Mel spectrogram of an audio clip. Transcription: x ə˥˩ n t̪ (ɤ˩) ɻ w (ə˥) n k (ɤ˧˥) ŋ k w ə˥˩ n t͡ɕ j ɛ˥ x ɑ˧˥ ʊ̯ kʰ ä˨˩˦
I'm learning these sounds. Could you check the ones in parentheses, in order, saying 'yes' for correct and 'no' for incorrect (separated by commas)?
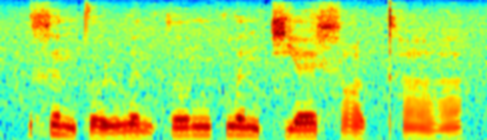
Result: yes, no, no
